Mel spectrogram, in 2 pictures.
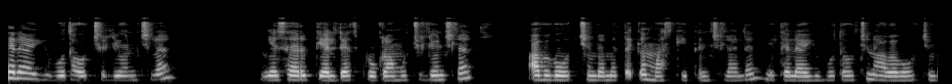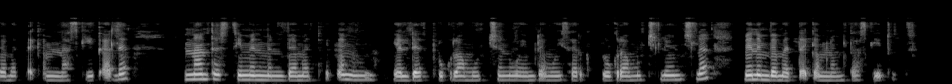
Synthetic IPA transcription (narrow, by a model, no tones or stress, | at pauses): jɛjɛt̪ʰələjajːubo̞t̪ʰawo̞t͡ʃːɪnliho̞nɪt͡ʃɪlal | jɛsəɾɡʼjɛld̪ət̪pɾo̞ɡɾamo̞t͡ʃːɪnliho̞nt͡ʃɪlal | ʔa̰βəβawo̞t͡ʃːɪnbəmət̪ʼːəkʼəmːaskʰet̪ʼɨnt͡ʃɪlalːənjɛt̪ʰələjajːubo̞t̪ʰawot͡ʃːɪnaβəβawo̞t͡ʃːɪnbəmət̪ʼːə̰kʼəmɨnːaskʰet̪ʼa̰lːən | ʔɨnːant̪ʰəst̪ʰemɨnmɨnbəmət̪ʼːəkʼəmjɛlɨd̪ət̪pʰɾo̞ɡɾamo̞t͡ʃːɪnwɔjɪmd̪ə̰ɡmo̞jɛsəɾɡʼpɾo̞ɡɾamo̞t͡ʃːɪnlːiho̞nɪt͡ʃɪlalmɨnɨmbəmət̪ʼːə̰kʼəmnəwmɨt̪ʰaskʰet̪ʼut̪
